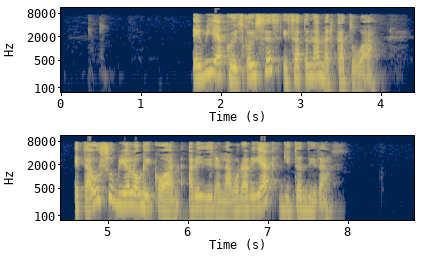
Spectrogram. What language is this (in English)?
Basque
